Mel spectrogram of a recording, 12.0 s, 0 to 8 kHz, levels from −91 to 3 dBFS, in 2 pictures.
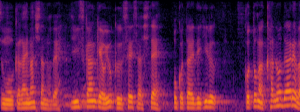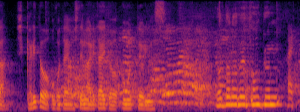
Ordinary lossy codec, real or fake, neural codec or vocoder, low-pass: none; real; none; none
